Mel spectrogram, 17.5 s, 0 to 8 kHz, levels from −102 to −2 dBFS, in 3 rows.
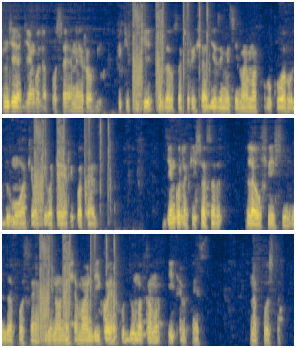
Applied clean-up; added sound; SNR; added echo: classical method log-MMSE.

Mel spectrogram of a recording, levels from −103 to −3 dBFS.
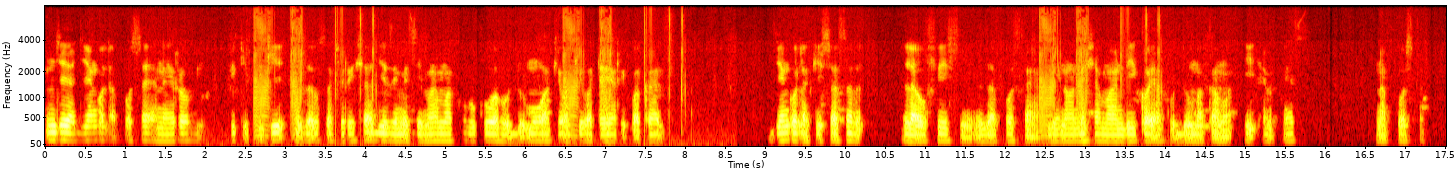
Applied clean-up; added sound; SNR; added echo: none; Fart; 12 dB; none.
